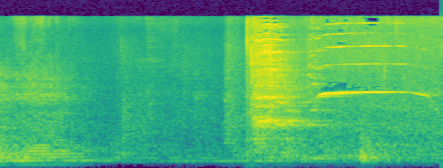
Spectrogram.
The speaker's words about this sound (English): So yeah, right now I'm walking out of the bird exhibit. This place is amazing. I would stay here forever if I could. I would just live down there. Okay, I'm going through the door. It's gonna echo.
